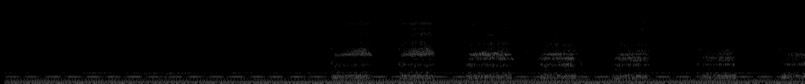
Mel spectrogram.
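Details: Wild barn owls in a nest box, the male preening the female's feathers; after three seconds of steady electrical hum, seven harsh, breathy hissing bursts follow, roughly every 0.7 seconds.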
